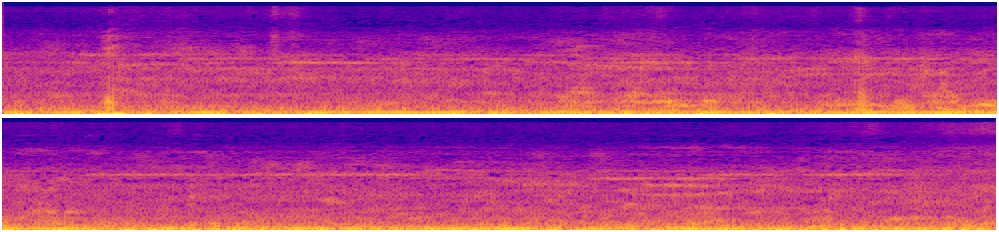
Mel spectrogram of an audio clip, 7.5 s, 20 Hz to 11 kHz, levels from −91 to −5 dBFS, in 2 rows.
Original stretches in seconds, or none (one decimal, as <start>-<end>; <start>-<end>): none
